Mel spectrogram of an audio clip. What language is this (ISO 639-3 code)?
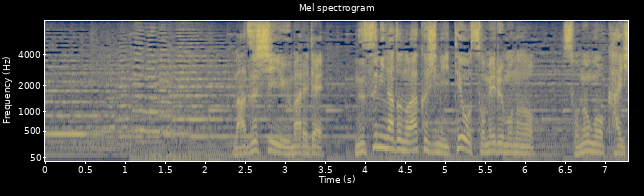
jpn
